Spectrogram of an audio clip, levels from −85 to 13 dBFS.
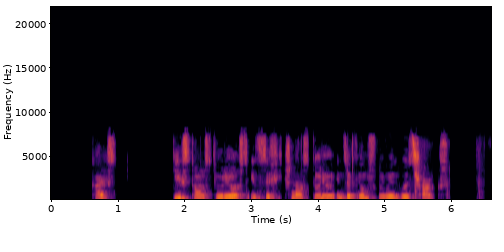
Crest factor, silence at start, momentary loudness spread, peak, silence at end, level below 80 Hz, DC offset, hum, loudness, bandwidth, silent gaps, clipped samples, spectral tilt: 18 dB; 0.65 s; 12 LU; -10 dBFS; 0.65 s; -74 dBFS; under 0.1%; none; -26 LUFS; 8.2 kHz; 1.31-1.44 s, 1.66-1.80 s; under 0.1%; -2 dB/octave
